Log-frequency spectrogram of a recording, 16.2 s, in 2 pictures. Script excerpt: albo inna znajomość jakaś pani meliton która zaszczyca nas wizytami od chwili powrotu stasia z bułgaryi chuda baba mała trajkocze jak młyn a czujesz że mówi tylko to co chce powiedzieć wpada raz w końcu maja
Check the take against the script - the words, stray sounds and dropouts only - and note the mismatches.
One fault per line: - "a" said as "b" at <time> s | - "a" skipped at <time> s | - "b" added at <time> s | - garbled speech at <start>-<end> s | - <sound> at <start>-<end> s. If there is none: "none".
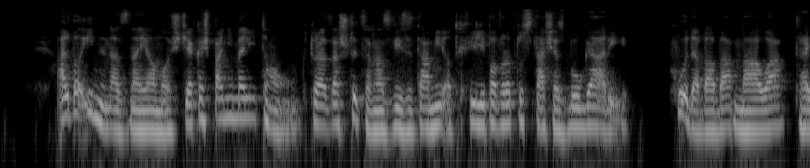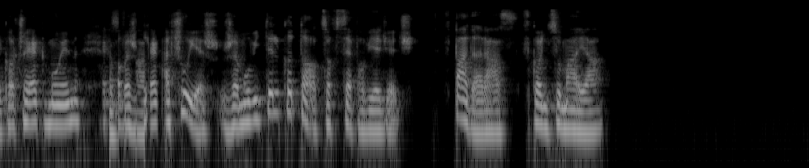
- garbled speech at 9.1-9.7 s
